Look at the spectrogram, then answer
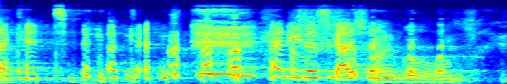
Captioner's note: all laughing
